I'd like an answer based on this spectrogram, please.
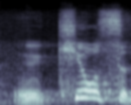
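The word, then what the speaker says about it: Chios: 키오스 또는 뭐 발음으로 히오스 섬의 학살.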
